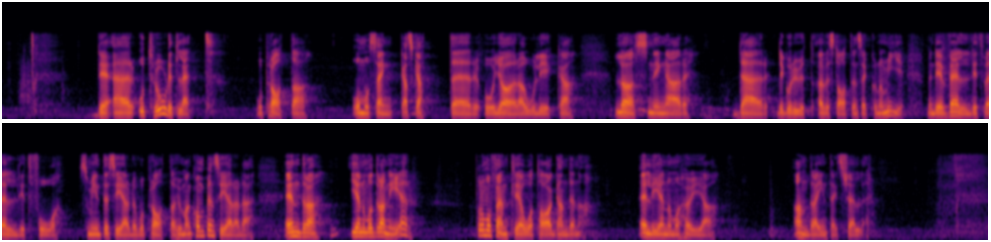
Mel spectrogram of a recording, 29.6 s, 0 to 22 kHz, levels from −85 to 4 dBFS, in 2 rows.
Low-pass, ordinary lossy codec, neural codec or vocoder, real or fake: 7.2 kHz; none; none; real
